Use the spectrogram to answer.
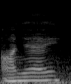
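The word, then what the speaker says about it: Áine: got foil and y'all I pronounce her name on yay she's the Celtic goddess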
